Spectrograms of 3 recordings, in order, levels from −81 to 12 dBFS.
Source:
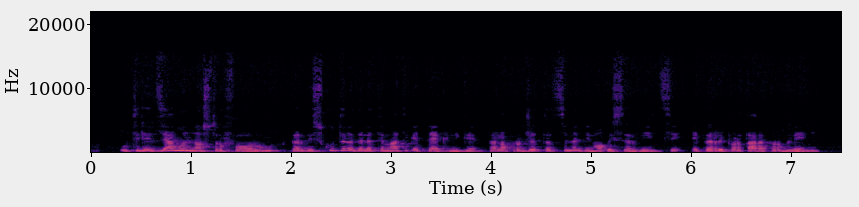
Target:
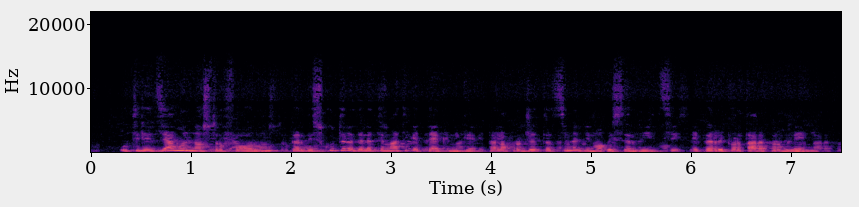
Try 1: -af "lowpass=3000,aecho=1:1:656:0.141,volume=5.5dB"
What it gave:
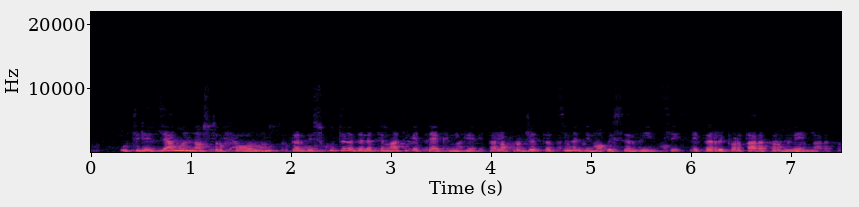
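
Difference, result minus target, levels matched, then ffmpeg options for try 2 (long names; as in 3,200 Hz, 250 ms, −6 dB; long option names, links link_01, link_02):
8,000 Hz band −16.5 dB
-af "lowpass=11000,aecho=1:1:656:0.141,volume=5.5dB"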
